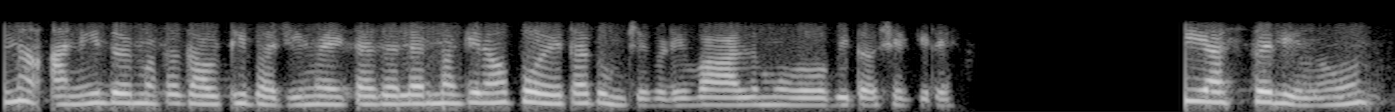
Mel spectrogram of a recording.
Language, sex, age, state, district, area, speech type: Goan Konkani, female, 30-45, Goa, Tiswadi, rural, conversation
